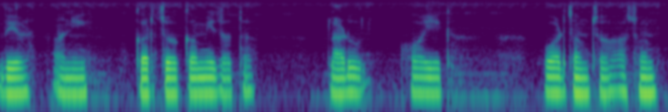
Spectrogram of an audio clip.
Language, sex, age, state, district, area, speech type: Goan Konkani, male, 18-30, Goa, Salcete, rural, spontaneous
